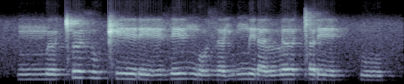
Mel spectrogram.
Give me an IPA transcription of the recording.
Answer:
mː ɵ ǀ ɵ z u ǁ ɪː ɾ ɪː z ɪː ŋ o z ə j u ŋ͡m ɪ ɾ ɜ lː əː ǀ ə ɾ ɪː kː u

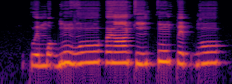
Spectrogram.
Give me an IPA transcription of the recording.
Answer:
kʷ e˨ m ɔ˨ ɡ͡b ũ˦˨ v ɔ̃˦ | ɣ ã˧ k ĩ˨˦ k ũ˦ p e˧ p ɡ ɔ̃˦

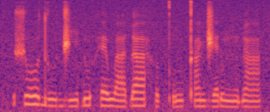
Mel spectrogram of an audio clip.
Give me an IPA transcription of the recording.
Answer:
ʃ oː˦ d uː˨ d͡ʒ iː˨ ɗ u˦ h ɛ˦ w aː˨ ɗ aː˦ h ʊ˨ kʼ uː˨ kʼ ã˦ d͡ʒ ɛ˨˦ ɾ u˨ ŋ ĩ˨ ɗ ã˦

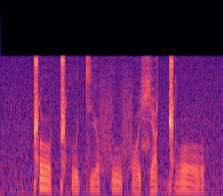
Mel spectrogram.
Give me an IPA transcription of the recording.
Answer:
ǁ o ǁʰ u tʲ ɔ f u f ɔ ɕ a ɡ͡ǁ o

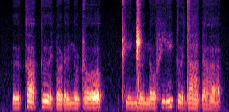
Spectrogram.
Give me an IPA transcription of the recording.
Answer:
ɯ k ʌ k ɯ ɗ o ɽ ɯ n u ʈ o | ʈʰ i ŋ͡ǁ ɯ n o f j i k ɯ d a ɗ ʌ

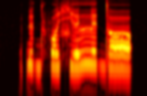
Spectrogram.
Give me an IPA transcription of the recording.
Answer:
ɗ ɯ d f ɔ ɕ ɘ lː ɘ d ɔ

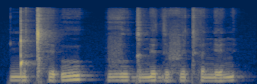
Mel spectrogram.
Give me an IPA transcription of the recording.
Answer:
ŋ͡ǃ ə ǀʰ ɪ ʔ u | v u ɡ ə n̪ ɪ d̪ ɪ f ɪ tʰ ə n ɪ n

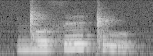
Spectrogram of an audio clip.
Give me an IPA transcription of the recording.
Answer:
ŋ͡ǁ ʌ s ɛ ǁ ʊ

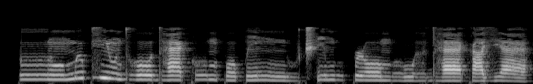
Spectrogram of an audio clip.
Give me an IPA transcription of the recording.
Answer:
lː ũ m ɯ p zʲ ũ dʱ o dʱ æ k o̤ m p o p ĩ nː ṳ t͡ʃʼ i m ṳ p ɹ o m o̤ w ə̤ dʱ æ k a zʲ æ

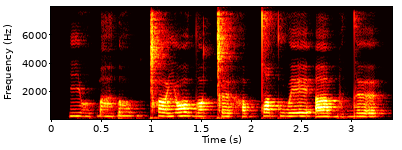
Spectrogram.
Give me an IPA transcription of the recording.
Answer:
j ɔ̤ ɓ a̤ ɗ ɔ̤ b ǀʰ ʌ j ɔ d ɔ ǀ ɘ h ʌ b tˤ ɘ t w e ʔ a b ə̤ d ɘ

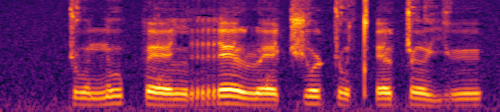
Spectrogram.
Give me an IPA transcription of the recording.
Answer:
ʈ ʊ˨ n ʊ˦ p ɛ˨ l r ɛ˦˨ ɭ ɛ˨ t͡ʃ ʊ˦ ʈ ʊ˨ tʼ ɛ˦ ʈ ə˦˨ j ʏ˦

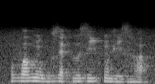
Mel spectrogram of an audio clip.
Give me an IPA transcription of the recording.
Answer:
v ʌ v ũ w o̤ z ɛ k ɯ z i f ũ ʒ i z a̤

